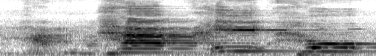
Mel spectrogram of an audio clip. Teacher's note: huruf ha ha juga masih ada di tengah-tengah tenggorokan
